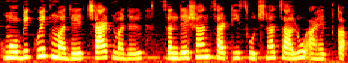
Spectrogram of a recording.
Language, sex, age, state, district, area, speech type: Marathi, female, 18-30, Maharashtra, Thane, urban, read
